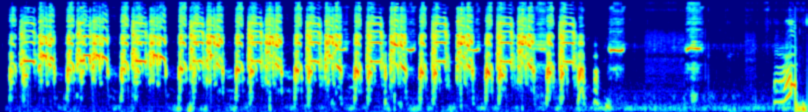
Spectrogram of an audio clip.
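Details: Grey francolin in Pakistan giving a loud, harsh call of rapidly repeated broadband notes in tight clusters, about a hundred notes per minute for six seconds, then a few isolated squeaky notes with near silence between them.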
